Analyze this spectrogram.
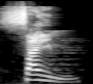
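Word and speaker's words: sign: क्या बोलते हो, साइन, तो यहां पे G साइलेंट हो गया, N बोला जाता है, साइन।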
